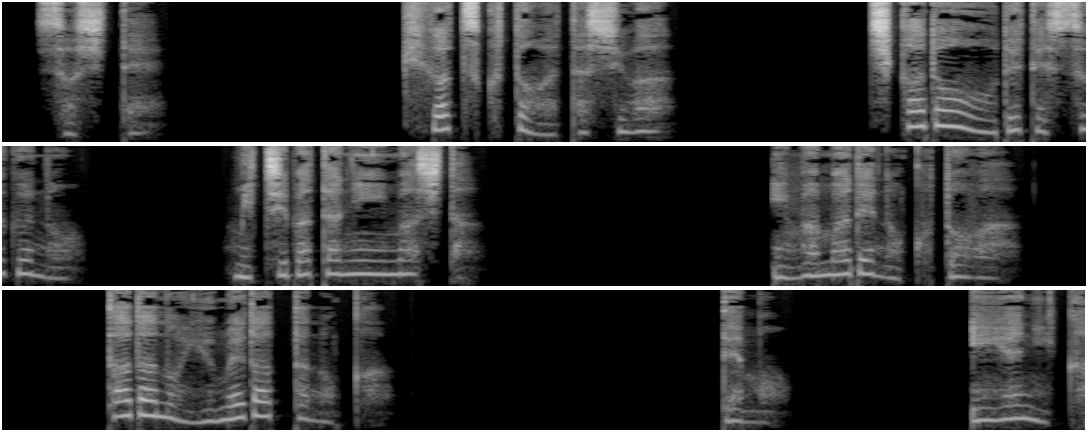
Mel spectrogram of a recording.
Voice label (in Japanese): 催眠解除, ASMR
